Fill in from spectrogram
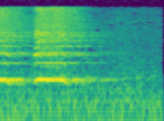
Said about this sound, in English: And where better to bring you, for this week's slice of the east of England's finest, than from the footplate of Eastern Promise's very own steam locomotive, the Excelsior.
